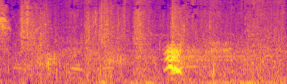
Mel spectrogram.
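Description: A German shepherd gives one short yelp that falls in pitch, a little over a second in, over faint background noise.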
